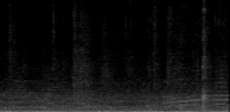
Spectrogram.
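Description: A horse's hoofbeats as it runs on soft arena dirt: dull, low thuds coming fast and unevenly.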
